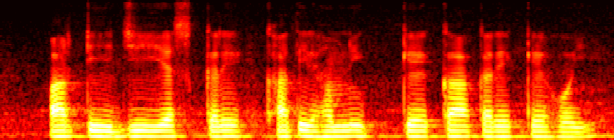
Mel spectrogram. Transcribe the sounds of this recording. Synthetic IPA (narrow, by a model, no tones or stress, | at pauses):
aːɾʈid͡ʒieskəɾekʰaːt̪iɾɦəmnikekakəɾekeɦoːi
